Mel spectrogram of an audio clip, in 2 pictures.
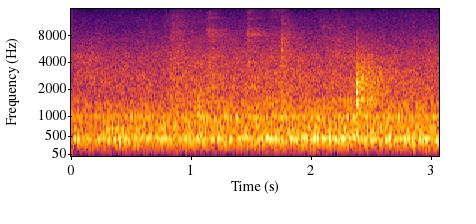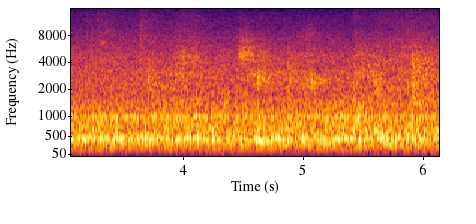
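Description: Whiteboard marker strokes, a few short faint scratches as lines are drawn, over a steady room hum and hiss.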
